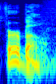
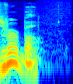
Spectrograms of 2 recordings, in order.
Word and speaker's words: Vrbo: It's VRBO. – It's Verbo. – It's Verbo. – Is it? – Yeah. Tim Tebow's in a commercial. – It's because there's rhymes with Tebow.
